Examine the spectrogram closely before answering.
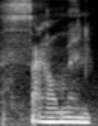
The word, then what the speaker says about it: salmon: wild caught sock eye salmon salmon it's not salmon that's my country coming out you do not pronounce the l in salmon and i said salmon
